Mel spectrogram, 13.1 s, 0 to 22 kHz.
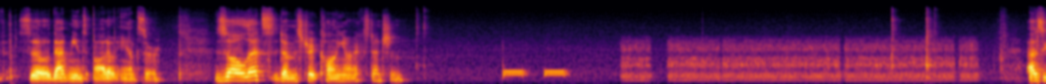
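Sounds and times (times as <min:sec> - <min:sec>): phone two-pitch beeps: 0:06.3 - 0:07.1
steady buzzing tone: 0:07.8 - 0:12.3.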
